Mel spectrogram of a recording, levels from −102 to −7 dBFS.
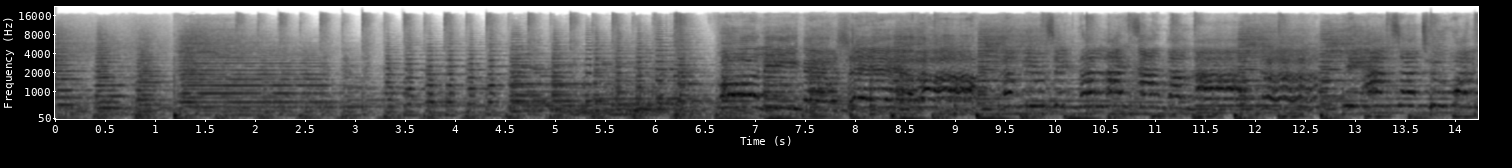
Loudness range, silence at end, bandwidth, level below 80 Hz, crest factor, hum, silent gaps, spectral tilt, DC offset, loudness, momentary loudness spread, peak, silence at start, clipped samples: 7 LU; 0 s; 19 kHz; -28 dBFS; 14 dB; none; none; -3.5 dB/octave; under 0.1%; -13 LUFS; 8 LU; 0 dBFS; 0 s; under 0.1%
